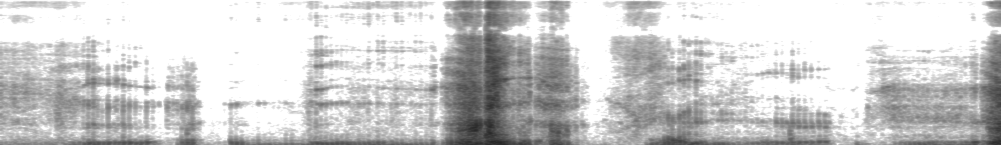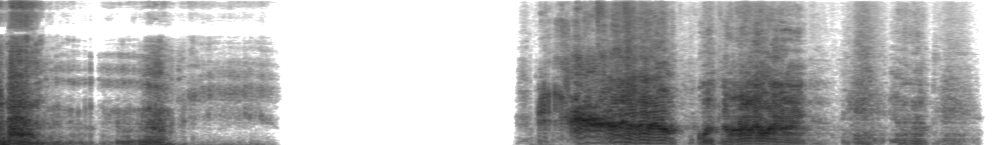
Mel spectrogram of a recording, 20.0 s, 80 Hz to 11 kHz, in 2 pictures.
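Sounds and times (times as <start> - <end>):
big cat roars: 0.0 - 12.8, 15.2 - 19.8
low growls: 15.2 - 19.8.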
